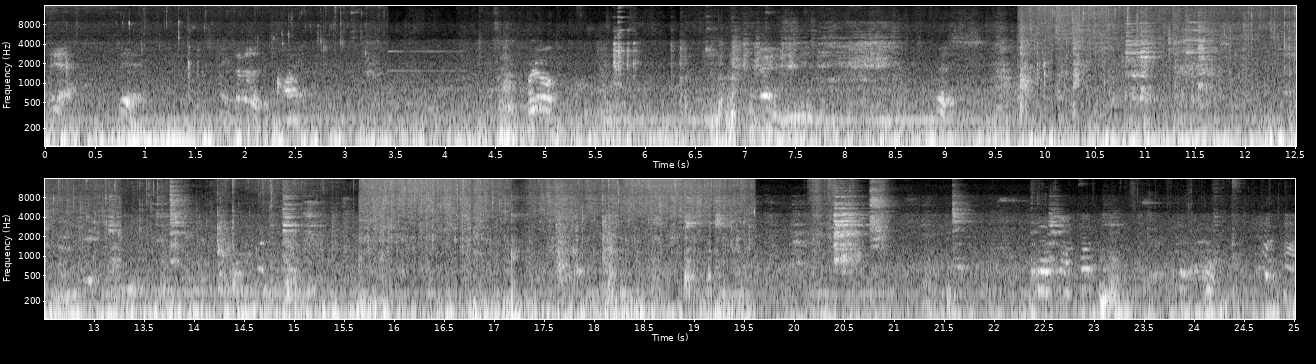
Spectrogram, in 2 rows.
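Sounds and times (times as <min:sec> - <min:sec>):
steady low hum: 0:00.0 - 0:20.1
food sizzling in a pan: 0:09.8 - 0:19.6
utensils clinking and scraping: 0:09.8 - 0:21.0.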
